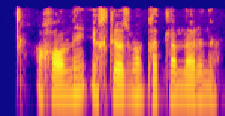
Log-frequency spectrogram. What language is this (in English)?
Uzbek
